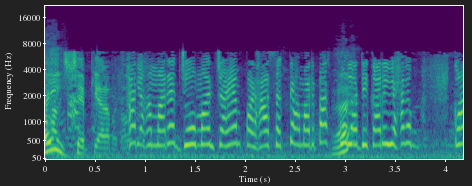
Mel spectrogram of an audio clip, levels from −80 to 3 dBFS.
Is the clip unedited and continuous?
no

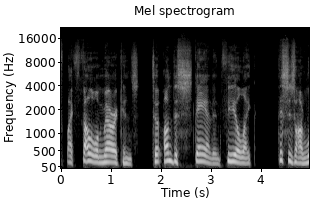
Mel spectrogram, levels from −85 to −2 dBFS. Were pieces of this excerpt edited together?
yes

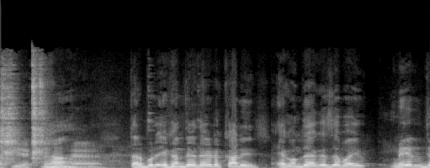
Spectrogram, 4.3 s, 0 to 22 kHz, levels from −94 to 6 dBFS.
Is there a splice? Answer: yes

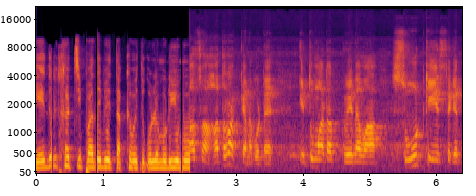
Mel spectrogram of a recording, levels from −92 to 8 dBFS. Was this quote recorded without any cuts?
no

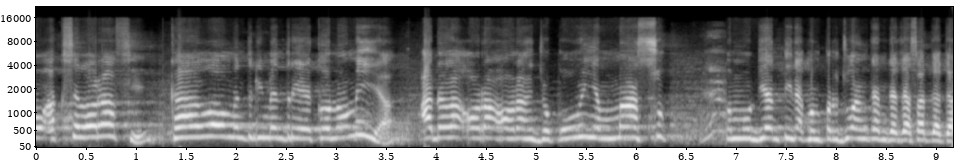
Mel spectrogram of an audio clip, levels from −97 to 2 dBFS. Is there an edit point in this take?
yes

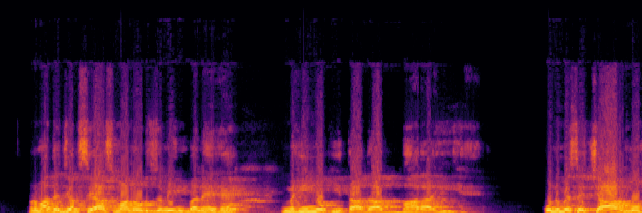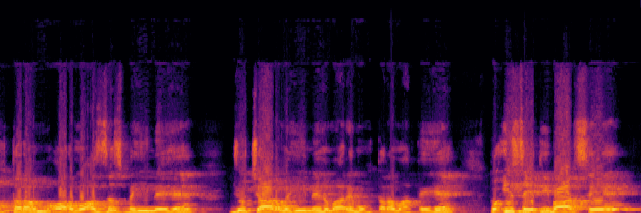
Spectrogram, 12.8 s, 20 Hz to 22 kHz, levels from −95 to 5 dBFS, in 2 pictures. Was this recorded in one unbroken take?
yes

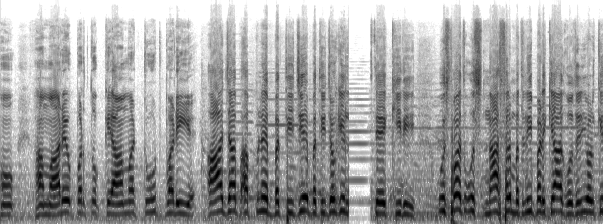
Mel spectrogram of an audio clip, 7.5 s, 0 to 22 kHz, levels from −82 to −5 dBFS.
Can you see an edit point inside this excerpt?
yes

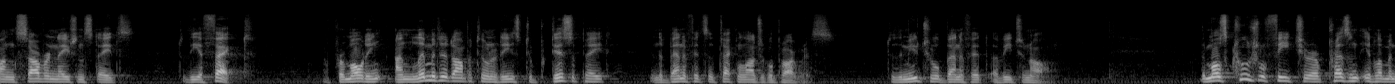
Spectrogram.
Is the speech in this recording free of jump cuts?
yes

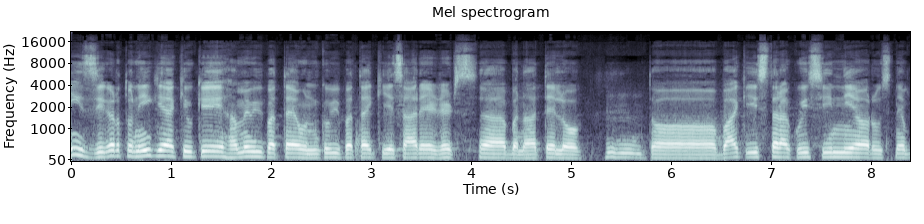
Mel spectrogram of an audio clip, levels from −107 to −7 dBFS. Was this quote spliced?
no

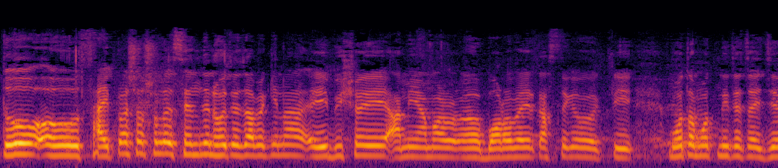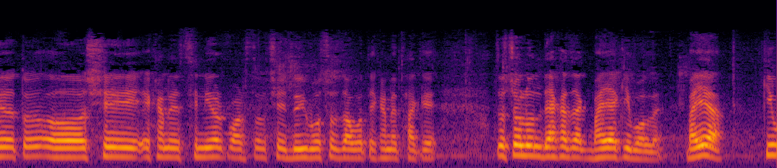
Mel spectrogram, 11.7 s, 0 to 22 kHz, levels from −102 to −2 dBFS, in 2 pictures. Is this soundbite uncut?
yes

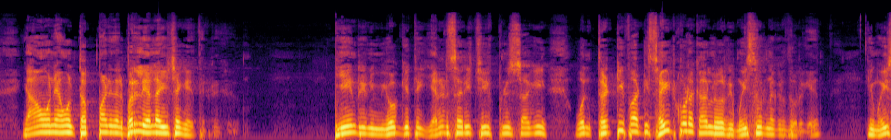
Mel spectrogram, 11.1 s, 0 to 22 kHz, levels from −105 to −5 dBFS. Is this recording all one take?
no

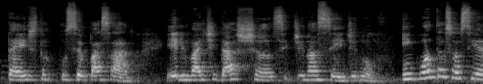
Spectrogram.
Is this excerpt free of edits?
no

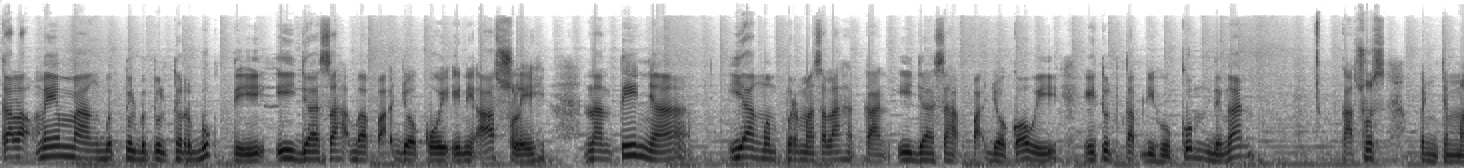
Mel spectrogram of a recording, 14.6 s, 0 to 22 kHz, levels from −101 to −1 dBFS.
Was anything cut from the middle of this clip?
no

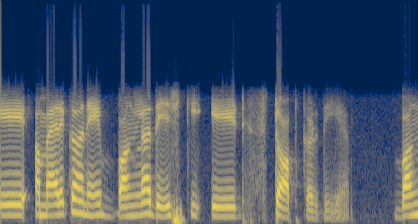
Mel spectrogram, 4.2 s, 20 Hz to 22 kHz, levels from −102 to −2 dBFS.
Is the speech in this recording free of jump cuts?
yes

